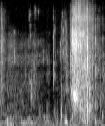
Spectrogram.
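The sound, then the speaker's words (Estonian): A crunchy chicken-flavoured snack is broken into pieces: it snaps and crumbles, with a few small crackles leading into a loud, bright crunch that lasts about half a second, then quieter crumbling. No talking. “oi, see läks veits katki praegu. no võtan selle ise, sest ma lõikasin selle, lõin selle puruks”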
